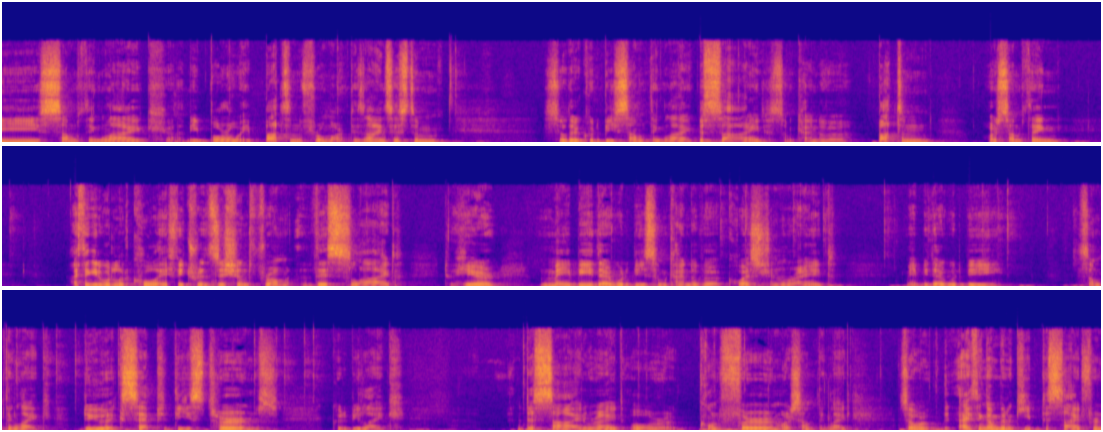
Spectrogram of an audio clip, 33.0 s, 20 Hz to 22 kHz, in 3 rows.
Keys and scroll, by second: 6.7-7.9 typing, 11.6 Return, 16.5 r, 27.0-32.3 typing, 28.4 super+a, 30.5 super+a.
